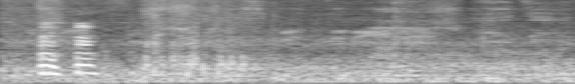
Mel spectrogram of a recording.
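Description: A woman laughs briefly at the start, over the steady low hum of a car's engine and tyres heard from inside the cabin while driving.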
